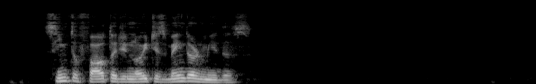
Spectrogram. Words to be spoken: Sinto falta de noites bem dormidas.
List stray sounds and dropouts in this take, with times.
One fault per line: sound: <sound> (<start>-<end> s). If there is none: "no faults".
no faults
